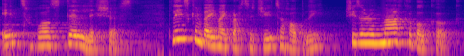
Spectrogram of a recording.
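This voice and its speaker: A woman's voice: medium pitch, sing-song, normal speed, a little mellow, soft background music, close to an everyday voice. A woman playing an earnest, idealistic young princess, polite and well-spoken, in a radio play. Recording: echoey stone hall reverb.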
